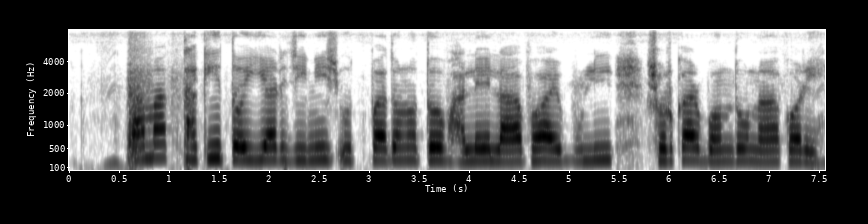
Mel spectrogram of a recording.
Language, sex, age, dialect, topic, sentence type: Bengali, female, <18, Rajbangshi, agriculture, statement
